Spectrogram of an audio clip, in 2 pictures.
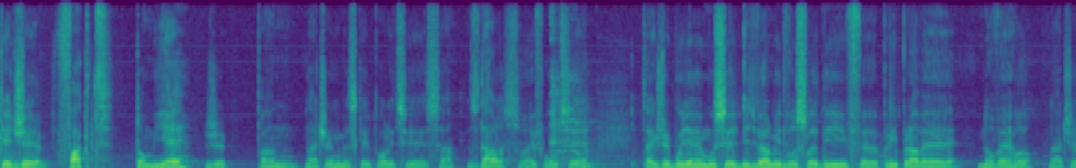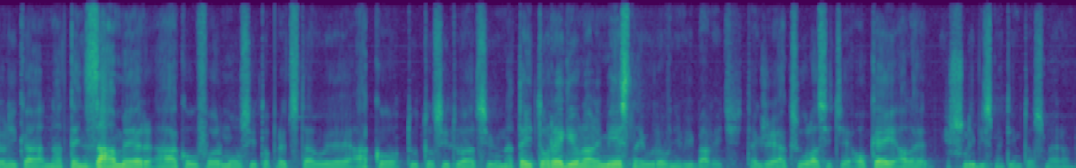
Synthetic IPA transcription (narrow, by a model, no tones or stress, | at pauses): kɛɟʒɛfakt̪ː | ɔmjɛʒɛ | paːnːaːt͡ʃɛlɲimɛskɛjpɔliːt͡siɛsazd̪alsʋɔjɛfuŋkt͡siɛt̪aɡʒɛbuɟɛmɛmusɪɛɟbiɟʋɛʎmid̪ʊɔslɛd̪niːfpɾiːpɾaʋɛ | nɔʋɛːɦɔnaːt͡ʃɛlɲiːkanat̪ɛnzaːmɛɾaakɔʊfɔɾmɔʊsit̪ɔpɾɛt̪st̪aʋujɛa̰kɔt̪uːt̪ɔsit̪uaːt͡siunat̪ɛjt̪ɔɾɛɡiɔnaːlɲɛmɪɛst̪nɛjuːɾɔʊɲiʋiba̰ʋḭct̪a̰ɡʒɛʔa̰ksuːɦlasiːcʰɛ̰ʔɔ̰kɛja̰lɛʃlibizmɛt̪iːmt̪ɔsmɛ̰ɾɔ̰m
